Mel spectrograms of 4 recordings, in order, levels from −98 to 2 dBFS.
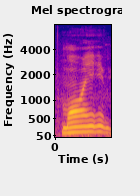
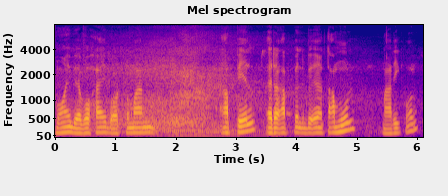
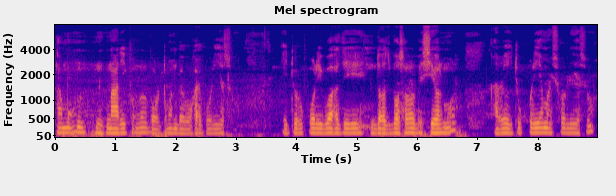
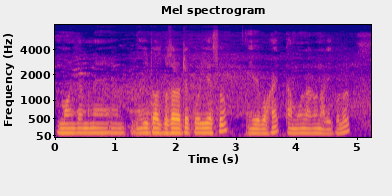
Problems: constant background noise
